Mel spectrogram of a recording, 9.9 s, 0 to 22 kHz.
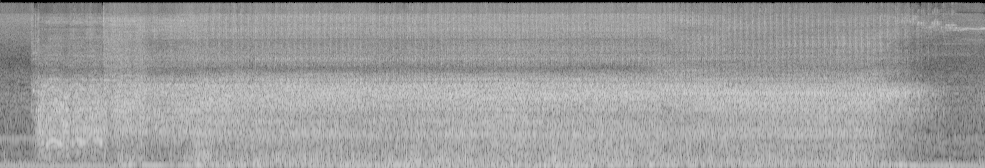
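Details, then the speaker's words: Freshly built 1971 Dodge Demon 340 Six Pack V8, first start-up after distributor timing adjusted: quick catch, busy even idle with light top-end clatter; slightly noisy valve train, normal. "valve train is a little noisy which is normal try it again"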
